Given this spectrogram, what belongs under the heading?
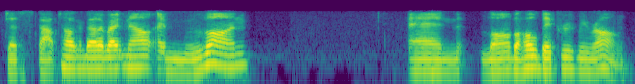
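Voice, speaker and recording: A man's voice: mid-range voice, steady tone, a little slow. A man hosting a talk show, chatting casually and giving opinions emphatically, often repeating a point for emphasis. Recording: narrow, muffled phone-like sound.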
